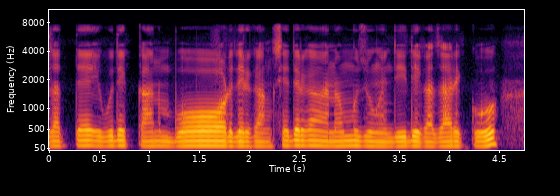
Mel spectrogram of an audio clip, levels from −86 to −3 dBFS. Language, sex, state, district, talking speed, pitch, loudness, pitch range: Chakma, male, Tripura, Unakoti, 140 wpm, 110 Hz, -18 LUFS, 110-115 Hz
